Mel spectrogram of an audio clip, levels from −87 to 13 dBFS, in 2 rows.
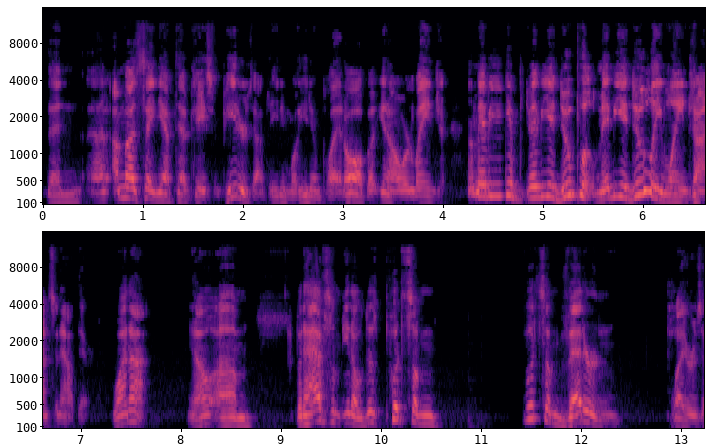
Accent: American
